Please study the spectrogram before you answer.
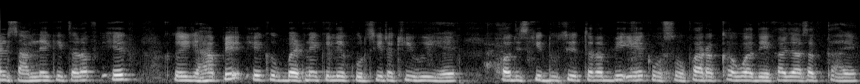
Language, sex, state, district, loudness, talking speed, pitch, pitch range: Hindi, male, Bihar, Vaishali, -17 LUFS, 190 wpm, 190 Hz, 180-200 Hz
